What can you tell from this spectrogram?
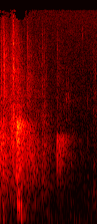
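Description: audience hand clapping

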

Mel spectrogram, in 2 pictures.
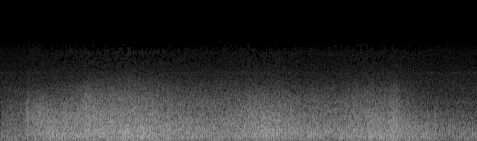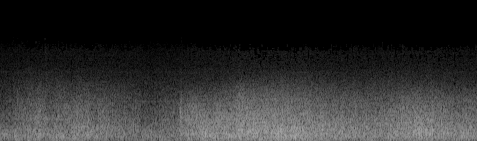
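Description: sea waves and surf

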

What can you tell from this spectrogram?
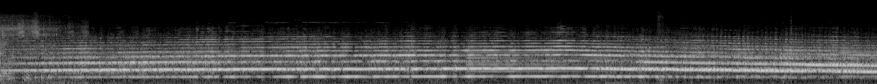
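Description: civil defense siren wailing

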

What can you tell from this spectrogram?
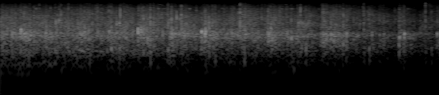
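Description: audience clapping hands

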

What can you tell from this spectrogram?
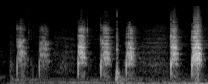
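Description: duck quacking

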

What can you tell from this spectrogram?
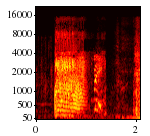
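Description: loud fart

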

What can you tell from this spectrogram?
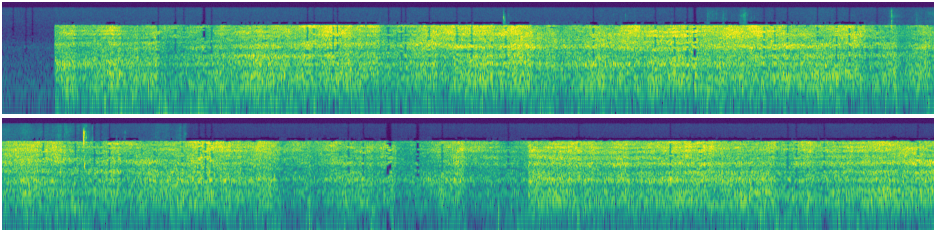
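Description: airplane engine noise

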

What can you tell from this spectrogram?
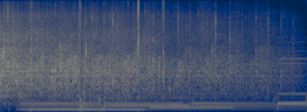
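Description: audience round of applause

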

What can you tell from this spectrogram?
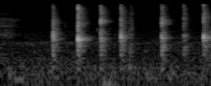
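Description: scattered audience applause

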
